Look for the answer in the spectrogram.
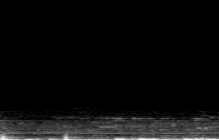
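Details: HotRock powered speaker with constant hum: low steady faintly pulsing hum, fixed with parts replaced in pairs.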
